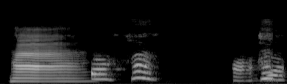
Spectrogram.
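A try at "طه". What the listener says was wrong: না, তহা বলে ধাক্কা দেওয়ার কিছু নেই। তহা একটা আলিফ আছে, so আমি টান দিব।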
